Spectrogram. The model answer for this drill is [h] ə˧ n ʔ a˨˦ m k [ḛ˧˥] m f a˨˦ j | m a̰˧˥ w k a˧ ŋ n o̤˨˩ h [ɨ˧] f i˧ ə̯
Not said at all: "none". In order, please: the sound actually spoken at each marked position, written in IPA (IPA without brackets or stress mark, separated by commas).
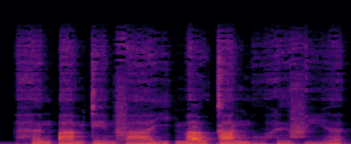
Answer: h, e˧˩, ɨ˧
